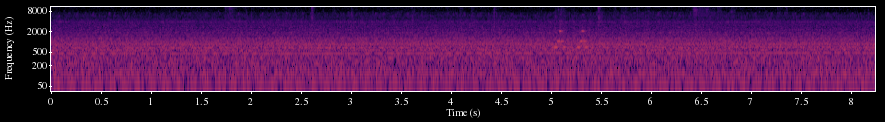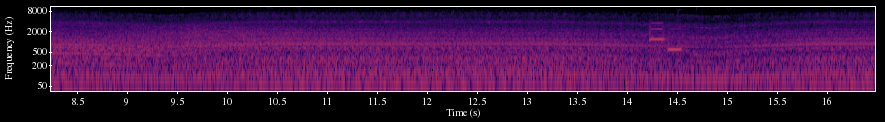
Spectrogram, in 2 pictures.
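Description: A tractor engine drones steadily, its pitch dipping and rising as it turns.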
